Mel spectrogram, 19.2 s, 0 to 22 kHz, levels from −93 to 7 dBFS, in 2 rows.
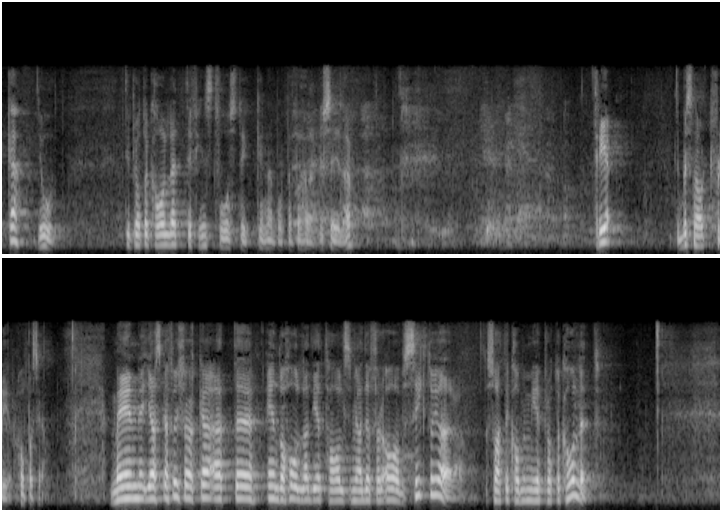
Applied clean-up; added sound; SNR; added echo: none; none; none; none.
